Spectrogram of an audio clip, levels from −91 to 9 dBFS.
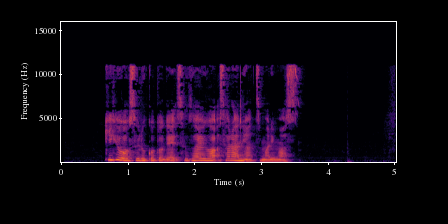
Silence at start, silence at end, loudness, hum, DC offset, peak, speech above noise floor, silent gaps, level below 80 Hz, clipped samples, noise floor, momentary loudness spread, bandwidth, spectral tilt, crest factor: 0.65 s; 1.45 s; -27 LUFS; none; under 0.1%; -12 dBFS; 49 dB; none; -68 dBFS; under 0.1%; -76 dBFS; 9 LU; 11.5 kHz; -5 dB/octave; 18 dB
